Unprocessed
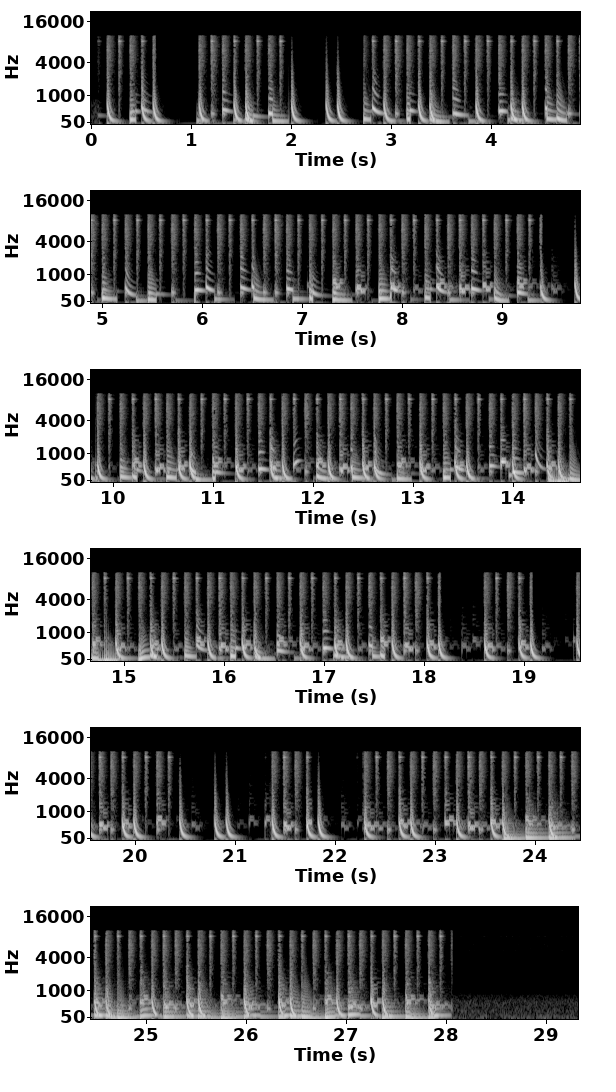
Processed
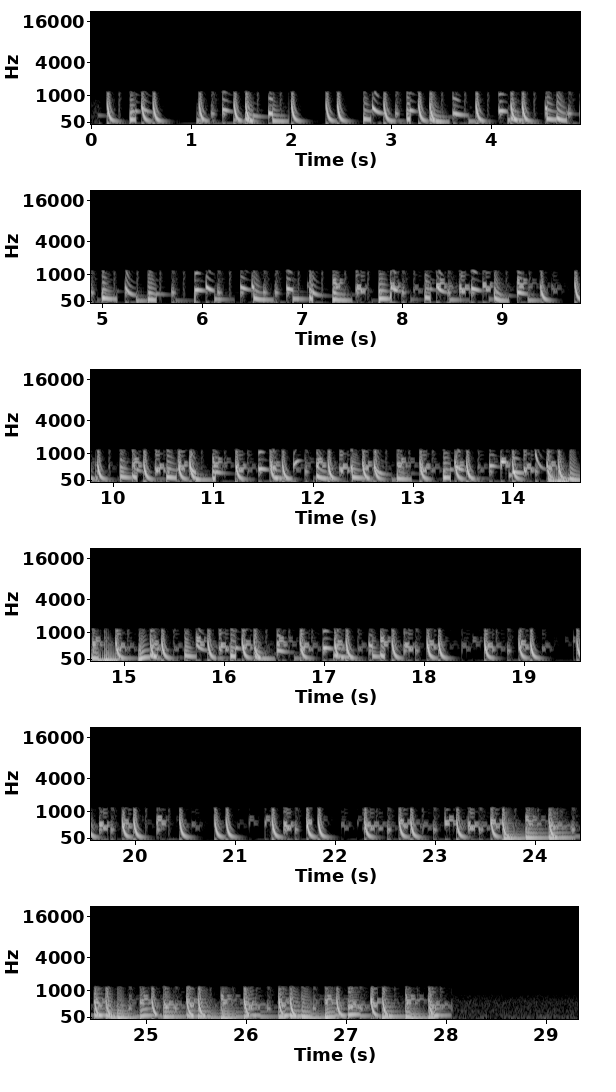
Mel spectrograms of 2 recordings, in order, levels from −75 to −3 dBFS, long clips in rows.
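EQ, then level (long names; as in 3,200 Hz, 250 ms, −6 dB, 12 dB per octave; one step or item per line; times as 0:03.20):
linear-phase brick-wall low-pass 1,200 Hz
−3.5 dB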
